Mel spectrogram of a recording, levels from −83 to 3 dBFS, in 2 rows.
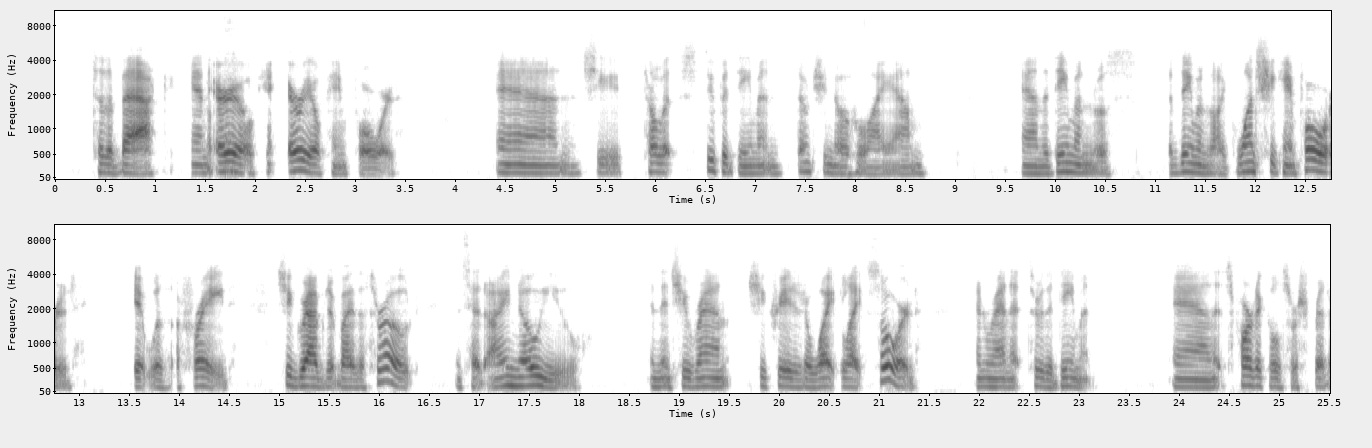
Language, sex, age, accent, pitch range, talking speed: English, female, 60-79, American, 140-180 Hz, 155 wpm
